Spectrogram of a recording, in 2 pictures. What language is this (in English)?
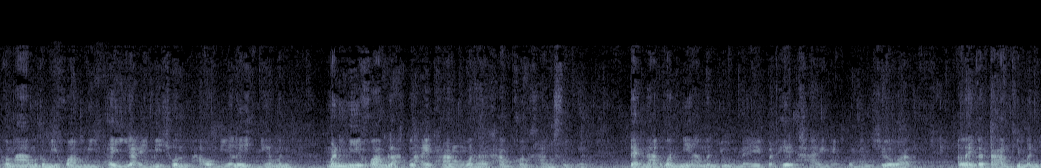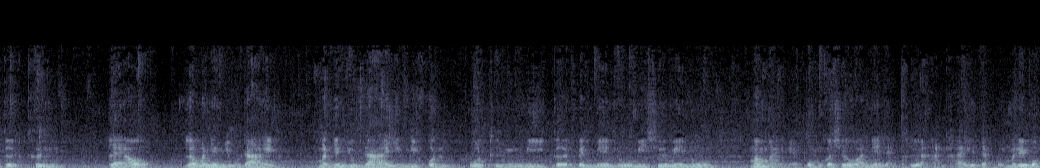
Thai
